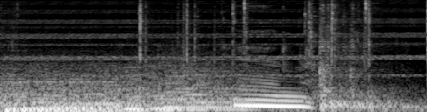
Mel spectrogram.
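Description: A combination lock's metal dials click as they turn.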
